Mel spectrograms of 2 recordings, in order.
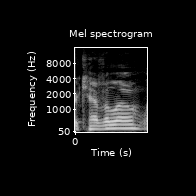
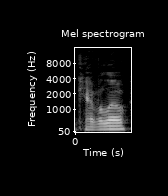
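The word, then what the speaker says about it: Keveloh: Yeah, Trevor Kevelo. Last name is spelled K-E-V as in Victor, E-L-O-H, all together, Trevor Kevelo.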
